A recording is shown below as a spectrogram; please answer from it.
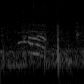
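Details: Gigolo, an eight-week-old black Siamese kitten, talking at home alongside his new dog brother Loko: one short harmonic meow of about half a second, rising then falling, over soft room hiss, followed by a sharp click, with a person saying goodbye.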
